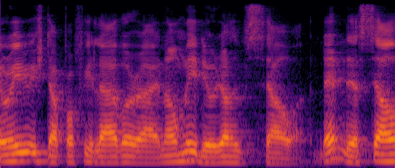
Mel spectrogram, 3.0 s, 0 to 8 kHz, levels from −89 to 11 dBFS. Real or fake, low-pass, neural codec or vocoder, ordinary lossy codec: real; 7.2 kHz; none; none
